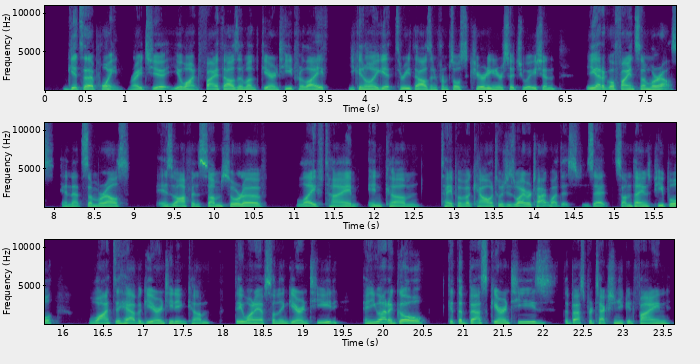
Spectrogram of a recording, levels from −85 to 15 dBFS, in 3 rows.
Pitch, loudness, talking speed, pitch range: 145 Hz, -18 LUFS, 220 wpm, 135-165 Hz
